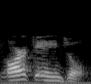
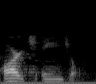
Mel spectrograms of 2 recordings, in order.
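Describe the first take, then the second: First: The first part sounds like 'ark' with a k. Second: The first part sounds like 'arch' with a ch. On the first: It means the first or highest angel. The speaker calls it right. "The archangel" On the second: It sounds like the golden arches of McDonald's. The speaker calls it wrong. "it's not archangel. That's the angel of McDonald's"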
